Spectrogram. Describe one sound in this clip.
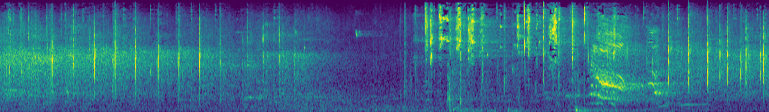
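A table tennis ball clicks sharply back and forth off paddles and a table.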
